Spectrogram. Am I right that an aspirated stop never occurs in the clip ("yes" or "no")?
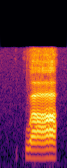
yes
